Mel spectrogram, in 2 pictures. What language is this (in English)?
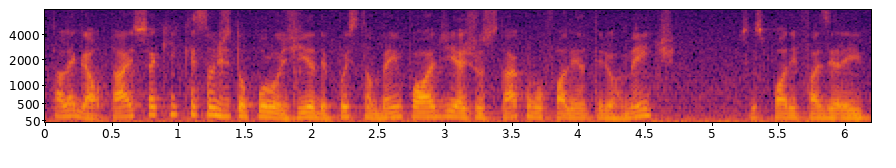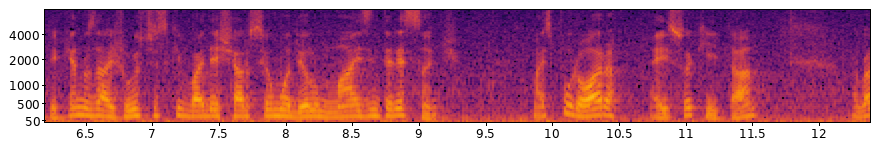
Portuguese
